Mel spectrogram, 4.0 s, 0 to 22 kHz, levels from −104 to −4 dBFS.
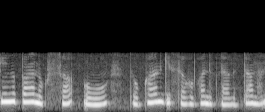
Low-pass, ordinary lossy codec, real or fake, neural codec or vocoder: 3.6 kHz; none; fake; codec, 16 kHz, 8 kbps, FreqCodec, smaller model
